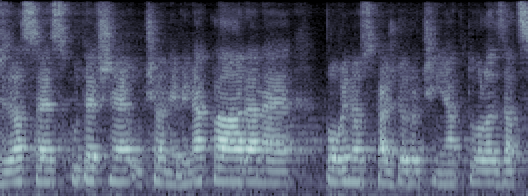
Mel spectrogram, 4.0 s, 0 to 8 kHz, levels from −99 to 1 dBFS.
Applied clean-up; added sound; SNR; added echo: neural separator model SepFormer DNS4.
